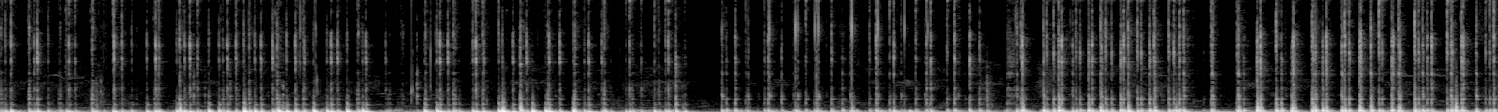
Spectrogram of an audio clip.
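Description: A silver metal USB desktop microphone with a hollow body is tapped and scratched with long press-on nails. The result is a dense stream of quick clicks and scrapes with a heavy, booming low thump under them. The sound stops briefly around the seventh second before carrying on.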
